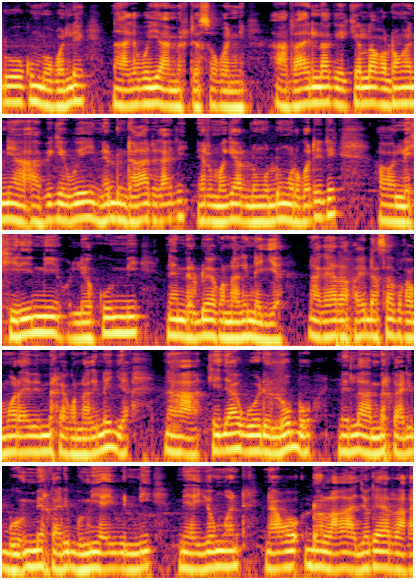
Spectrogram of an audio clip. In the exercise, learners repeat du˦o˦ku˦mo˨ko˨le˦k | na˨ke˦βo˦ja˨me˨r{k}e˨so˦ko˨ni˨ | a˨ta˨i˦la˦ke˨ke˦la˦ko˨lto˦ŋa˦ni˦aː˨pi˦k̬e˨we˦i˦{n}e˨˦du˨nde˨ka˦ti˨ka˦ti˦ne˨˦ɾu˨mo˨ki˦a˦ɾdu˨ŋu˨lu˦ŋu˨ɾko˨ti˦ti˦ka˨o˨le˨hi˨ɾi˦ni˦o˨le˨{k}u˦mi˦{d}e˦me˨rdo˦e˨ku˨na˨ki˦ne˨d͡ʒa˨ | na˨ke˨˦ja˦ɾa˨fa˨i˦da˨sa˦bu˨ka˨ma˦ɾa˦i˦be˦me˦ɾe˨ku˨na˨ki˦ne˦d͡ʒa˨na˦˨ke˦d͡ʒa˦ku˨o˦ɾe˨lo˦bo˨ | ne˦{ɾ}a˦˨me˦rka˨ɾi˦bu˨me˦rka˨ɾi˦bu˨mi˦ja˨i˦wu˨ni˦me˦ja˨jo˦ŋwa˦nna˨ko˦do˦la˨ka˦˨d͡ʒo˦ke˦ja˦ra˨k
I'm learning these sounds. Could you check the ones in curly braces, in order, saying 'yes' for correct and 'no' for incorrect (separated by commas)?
no, yes, yes, no, no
